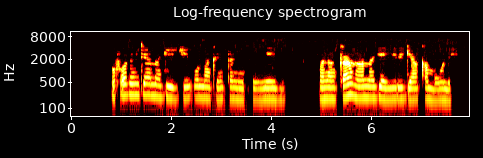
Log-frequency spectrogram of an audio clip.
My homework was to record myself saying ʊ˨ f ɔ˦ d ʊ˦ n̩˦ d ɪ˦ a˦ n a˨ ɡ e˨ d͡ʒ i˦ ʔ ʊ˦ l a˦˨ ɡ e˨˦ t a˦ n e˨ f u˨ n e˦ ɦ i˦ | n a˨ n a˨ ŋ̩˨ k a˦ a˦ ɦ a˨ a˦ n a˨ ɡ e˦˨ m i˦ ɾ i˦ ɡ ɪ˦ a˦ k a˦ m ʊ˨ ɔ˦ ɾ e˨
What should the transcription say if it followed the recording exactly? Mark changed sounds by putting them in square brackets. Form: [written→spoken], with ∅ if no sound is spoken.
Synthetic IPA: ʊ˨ f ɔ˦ d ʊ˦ n̩˦ d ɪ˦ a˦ n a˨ ɡ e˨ d͡ʒ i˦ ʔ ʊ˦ l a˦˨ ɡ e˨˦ t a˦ n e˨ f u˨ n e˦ ɦ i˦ | [n→m] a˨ n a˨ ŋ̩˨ k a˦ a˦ ɦ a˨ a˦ n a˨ ɡ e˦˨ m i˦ ɾ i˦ ɡ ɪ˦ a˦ k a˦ m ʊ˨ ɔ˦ [ɾ→l] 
